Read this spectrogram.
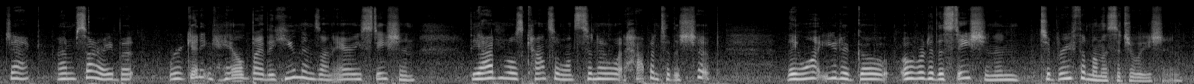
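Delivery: high-voiced, careful messenger; apologetic Loki. A narrator's reading. Loki telling Jack the station is calling, apologetic. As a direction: relay the message in a high, apologetic voice. Narrator plays Loki relaying a message.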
